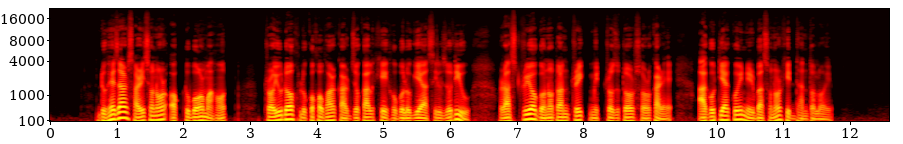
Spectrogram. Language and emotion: Assamese, neutral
